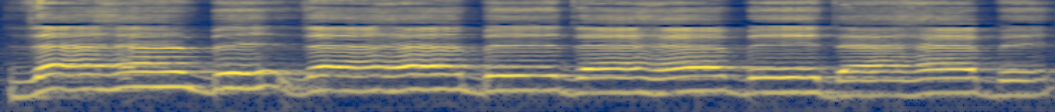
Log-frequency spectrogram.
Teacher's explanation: Nah, huruf ba ini kebetulan sifatnya tipis, maka pantulannya ringan dan tipis. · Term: qalqalah sugro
